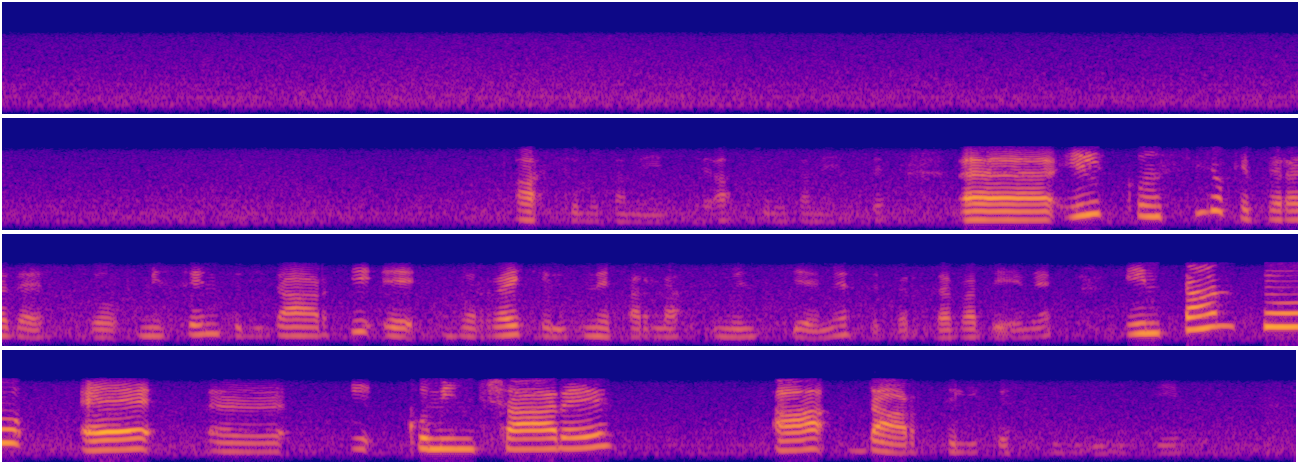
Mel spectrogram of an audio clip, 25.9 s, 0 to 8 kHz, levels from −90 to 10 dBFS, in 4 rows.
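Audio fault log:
Nothing stood out on listening; the speech sounds like an ordinary telephone call, with no audible problems anywhere in the clip.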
